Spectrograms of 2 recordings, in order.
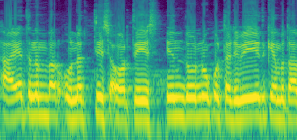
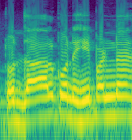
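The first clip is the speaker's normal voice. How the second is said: normal talking voice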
